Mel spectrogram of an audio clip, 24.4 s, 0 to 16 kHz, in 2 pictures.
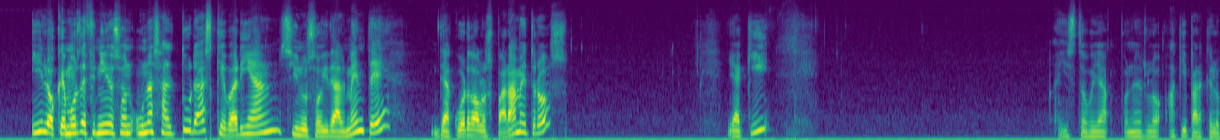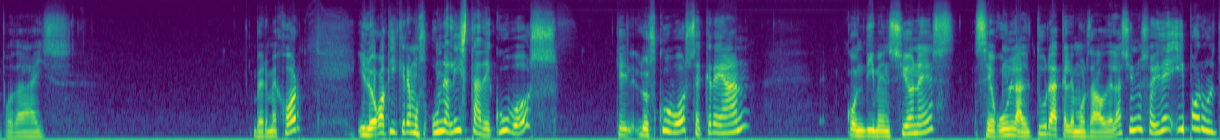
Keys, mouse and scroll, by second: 0.1 middle click, 4.9-7.9 drag, 8.2 scroll down 1, 8.5-9.5 middle drag, 10.6-11.9 drag, 13.0 click, 17.1 click, 24.3 click.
